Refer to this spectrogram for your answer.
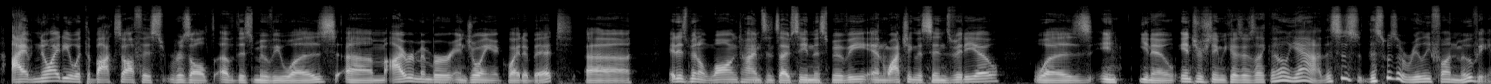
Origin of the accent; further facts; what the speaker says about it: Michigan, United States; growing up in Michigan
